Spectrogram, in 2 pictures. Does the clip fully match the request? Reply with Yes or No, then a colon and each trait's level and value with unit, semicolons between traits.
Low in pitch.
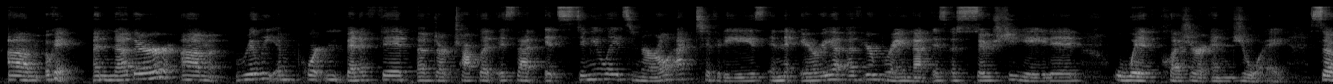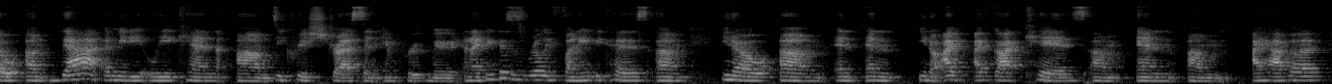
No: medium, 180 Hz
